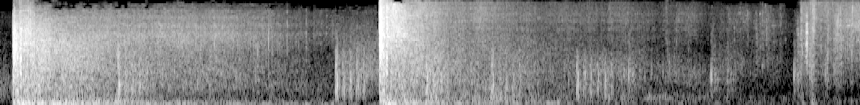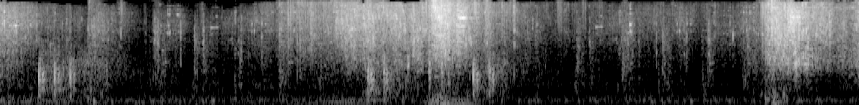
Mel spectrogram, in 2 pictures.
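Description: A frag grenade blast in the video game Apex Legends: a loud, sharp explosion at the start, then a second heavy boom about two seconds later, each trailing into rumbling debris and scattered pops.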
